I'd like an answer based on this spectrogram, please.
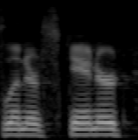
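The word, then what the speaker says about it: Lynyrd Skynyrd: I'm about to sell it unless brand bids Leonard skinnard pronounced Leonard skinnard gatefold new and sealed $ 36.99 for Leonard skinnard pronounced lard skinnard we have Phil Collins the singles Phil Collins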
